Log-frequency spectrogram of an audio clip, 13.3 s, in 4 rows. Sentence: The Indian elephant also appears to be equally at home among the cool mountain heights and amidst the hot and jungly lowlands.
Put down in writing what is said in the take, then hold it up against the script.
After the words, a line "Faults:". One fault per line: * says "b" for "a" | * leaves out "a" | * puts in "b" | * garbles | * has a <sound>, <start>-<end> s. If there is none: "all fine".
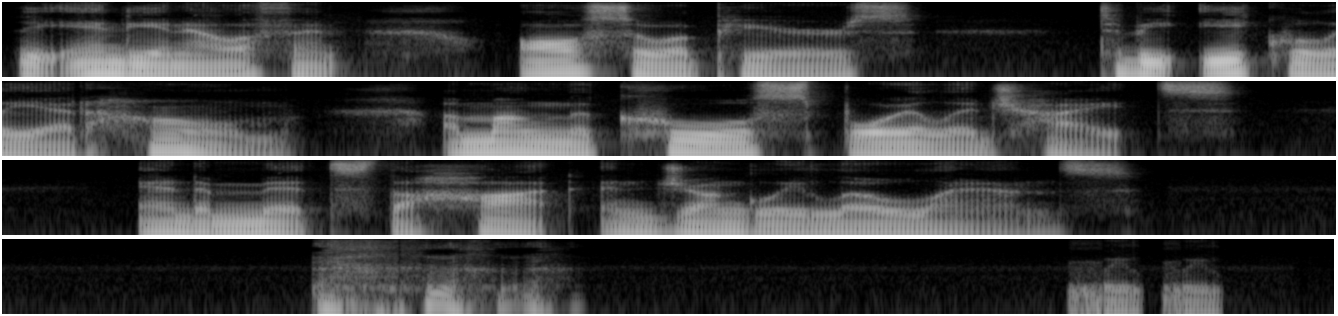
The Indian elephant also appears to be equally at home among the cool spoilage heights and amidst the hot and jungly lowlands.
Faults:
* says "spoilage" for "mountain"
* has a laugh, 10.8-11.5 s
* has a laugh, 12.7-13.1 s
